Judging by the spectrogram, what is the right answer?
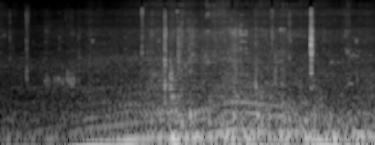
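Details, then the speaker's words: Alfa Romeo Giulietta after fitting a replacement turbo: engine note swells smoothly and pulls hard as revs climb, no flutter or knocking; turbo boosting normally with much more power. "I know what a turbo sounds like. I heard that turbo whistle as soon as he pulled away. I heard it sucking in air."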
